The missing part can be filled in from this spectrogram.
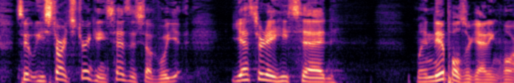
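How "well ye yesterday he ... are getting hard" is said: plain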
